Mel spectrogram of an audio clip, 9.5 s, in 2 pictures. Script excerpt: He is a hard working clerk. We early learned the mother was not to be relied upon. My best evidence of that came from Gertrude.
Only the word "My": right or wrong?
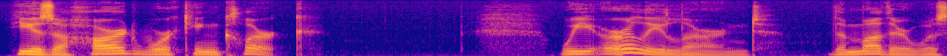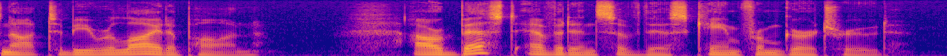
wrong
